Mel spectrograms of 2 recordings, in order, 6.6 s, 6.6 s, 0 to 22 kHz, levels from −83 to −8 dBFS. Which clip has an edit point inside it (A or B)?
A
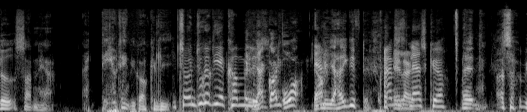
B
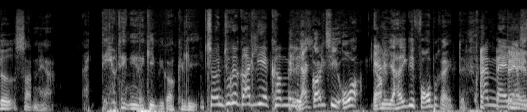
A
